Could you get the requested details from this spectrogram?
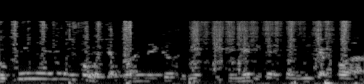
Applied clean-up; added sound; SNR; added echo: classical method spectral subtraction.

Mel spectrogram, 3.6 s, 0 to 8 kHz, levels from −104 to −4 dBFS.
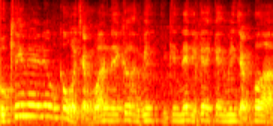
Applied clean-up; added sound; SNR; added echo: none; none; none; none.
